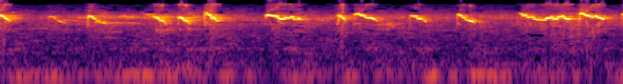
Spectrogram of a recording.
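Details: Oriental white-eye's ngeriwik twitter: short high, sweet slurred chirps in quick succession, each a rising-then-falling squeak, several per second without stopping.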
